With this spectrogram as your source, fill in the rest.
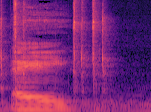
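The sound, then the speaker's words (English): Typing on a computer keyboard while designing a paperback book cover: a few quick, light keystroke clicks follow a short spoken phrase. “I'm going to type in”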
